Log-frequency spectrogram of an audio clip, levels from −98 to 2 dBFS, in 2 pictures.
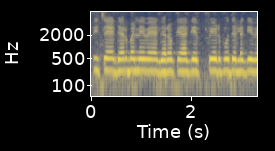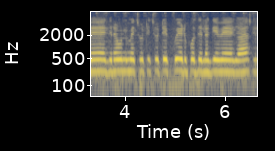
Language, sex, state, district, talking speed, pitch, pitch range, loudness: Hindi, female, Rajasthan, Bikaner, 225 wpm, 235 Hz, 230-245 Hz, -12 LUFS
